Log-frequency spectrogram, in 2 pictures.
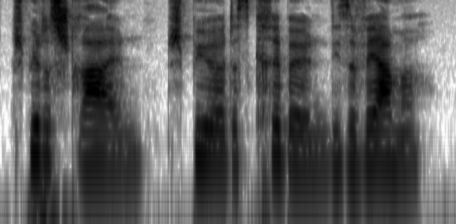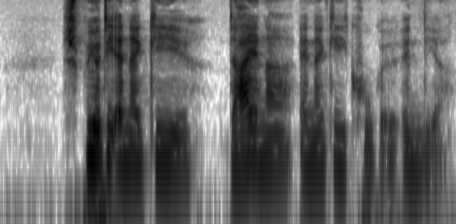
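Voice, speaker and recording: In a very clean recording with a silent background, a woman speaks very slowly at a medium pitch, calm and soothing yet monotone and flat, with big swings in loudness. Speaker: meditation guide. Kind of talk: guided meditation. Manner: slow, calm, soothing; gentle, unhurried pacing with long pauses.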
